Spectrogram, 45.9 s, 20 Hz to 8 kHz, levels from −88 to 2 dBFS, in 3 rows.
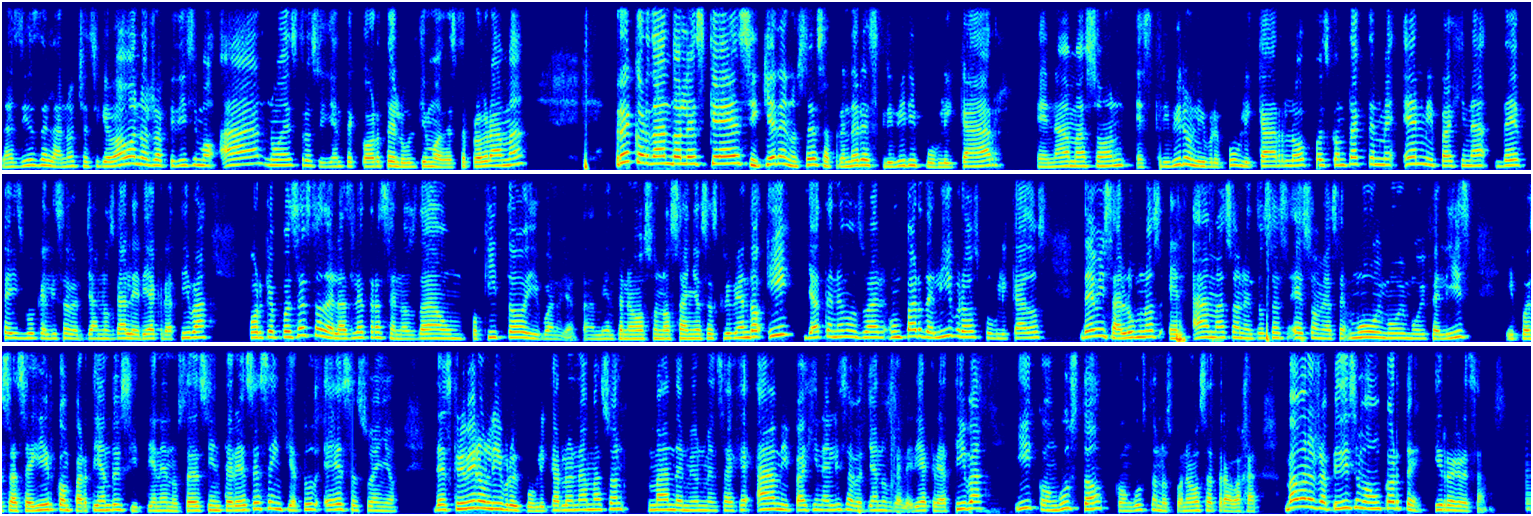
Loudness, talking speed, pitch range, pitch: -27 LUFS, 175 wpm, 205-265 Hz, 235 Hz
